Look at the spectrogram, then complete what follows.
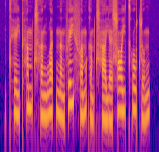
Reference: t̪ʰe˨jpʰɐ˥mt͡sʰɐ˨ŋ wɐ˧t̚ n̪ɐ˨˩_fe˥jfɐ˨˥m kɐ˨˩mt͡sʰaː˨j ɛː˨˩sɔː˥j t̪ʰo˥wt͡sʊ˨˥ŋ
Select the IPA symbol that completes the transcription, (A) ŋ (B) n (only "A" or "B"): A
